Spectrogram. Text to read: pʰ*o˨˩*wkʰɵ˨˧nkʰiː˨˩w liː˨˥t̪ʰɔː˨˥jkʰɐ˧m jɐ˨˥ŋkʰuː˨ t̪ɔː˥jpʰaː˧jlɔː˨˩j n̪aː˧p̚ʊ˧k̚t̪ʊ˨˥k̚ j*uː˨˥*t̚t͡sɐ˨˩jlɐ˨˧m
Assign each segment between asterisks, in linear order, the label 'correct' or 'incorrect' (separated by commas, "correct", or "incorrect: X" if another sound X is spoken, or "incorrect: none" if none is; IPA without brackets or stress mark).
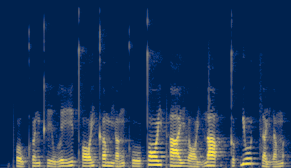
correct, incorrect: uː˥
